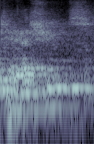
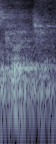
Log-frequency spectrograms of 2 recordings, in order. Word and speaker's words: kaiju: As far as the giant monsters are, the giant cashews. Yeah, giant cashews. Am I saying it wrong? No, it's kaiju.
